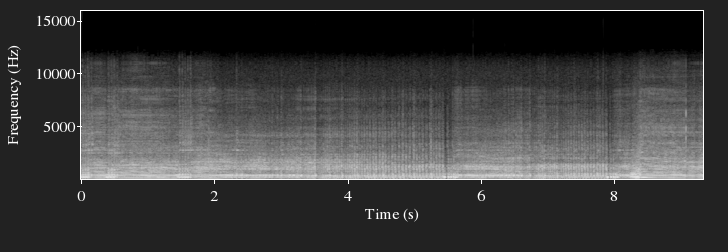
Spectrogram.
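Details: 2000 Kawasaki KX125 two-stroke starting up after rebuild; crisp buzz rising and falling through repeated sharp revs with clean pickup, steady return and no knocks, runs healthy.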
